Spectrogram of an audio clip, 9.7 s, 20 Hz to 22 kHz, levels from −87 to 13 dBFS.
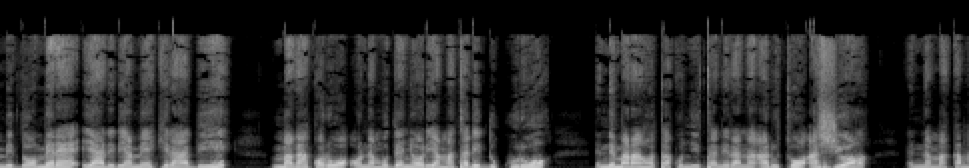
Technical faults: generation loss

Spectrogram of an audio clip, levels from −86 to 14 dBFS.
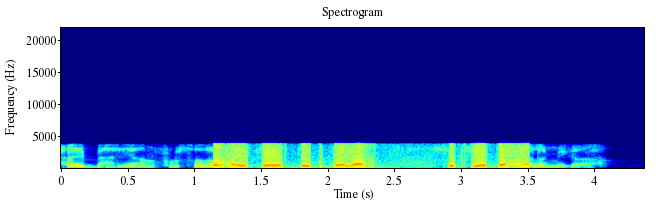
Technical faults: mu-law and A-law mixed up

